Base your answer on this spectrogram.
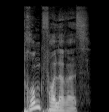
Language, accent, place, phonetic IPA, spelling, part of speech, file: German, Germany, Berlin, [ˈpʁʊŋkfɔləʁəs], prunkvolleres, adjective, De-prunkvolleres.ogg
- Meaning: strong/mixed nominative/accusative neuter singular comparative degree of prunkvoll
